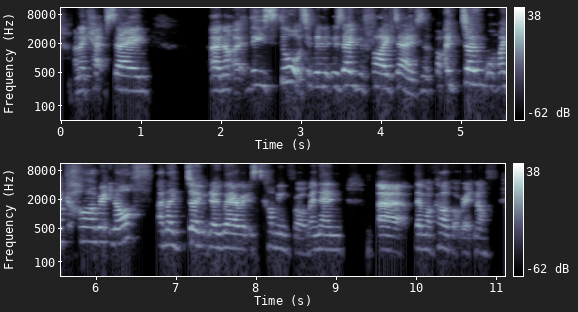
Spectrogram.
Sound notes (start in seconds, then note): none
